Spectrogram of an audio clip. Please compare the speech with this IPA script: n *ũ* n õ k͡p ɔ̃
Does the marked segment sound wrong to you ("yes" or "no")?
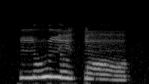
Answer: yes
